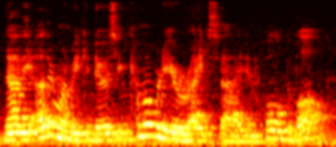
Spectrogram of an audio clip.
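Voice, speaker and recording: A man instructing a tai chi class live, giving short step-by-step movement cues in an informal, gently encouraging way. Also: on the high side, expressive, fairly quick. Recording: distant mic, roomy echo, clear background noise.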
